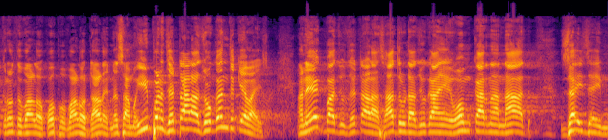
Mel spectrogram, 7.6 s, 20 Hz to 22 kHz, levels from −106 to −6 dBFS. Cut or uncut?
uncut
